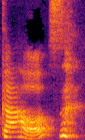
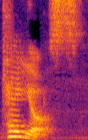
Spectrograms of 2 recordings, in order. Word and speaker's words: chaos: Um, but we pronounce this not, not chaos, but chaos. We almost add a y sound.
